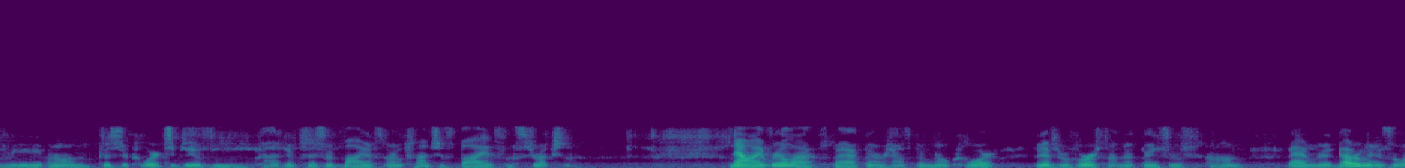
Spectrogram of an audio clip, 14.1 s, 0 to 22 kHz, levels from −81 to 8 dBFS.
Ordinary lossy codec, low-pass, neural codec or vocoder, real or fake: AAC, 48 kbps; 5.4 kHz; autoencoder, 22.05 kHz, a latent of 192 numbers a frame, VITS, trained on one speaker; fake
